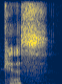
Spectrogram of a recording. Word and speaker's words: Kes: In a similar vein, from episode 34, season 2, the doctor instructs Kes. Is that how you say it? Kes? – Yeah, that's right.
